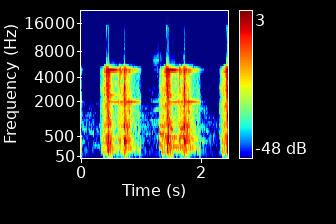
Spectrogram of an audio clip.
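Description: Quiz countdown timer sound effect ticking off the answer time: a ringing, clicking pulse about once a second, two in this stretch.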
